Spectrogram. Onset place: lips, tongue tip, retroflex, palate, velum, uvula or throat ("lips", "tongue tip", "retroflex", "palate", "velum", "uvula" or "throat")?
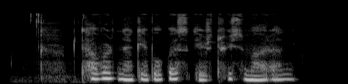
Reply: lips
